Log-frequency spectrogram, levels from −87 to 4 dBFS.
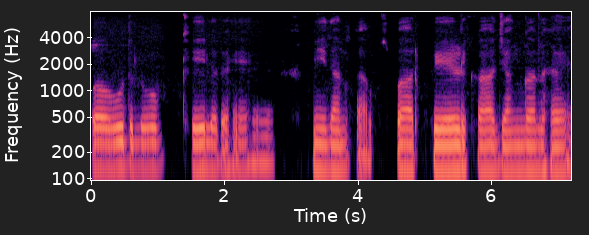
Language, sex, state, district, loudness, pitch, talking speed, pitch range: Hindi, male, Chhattisgarh, Bastar, -24 LUFS, 125 Hz, 110 wpm, 120-125 Hz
